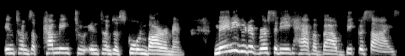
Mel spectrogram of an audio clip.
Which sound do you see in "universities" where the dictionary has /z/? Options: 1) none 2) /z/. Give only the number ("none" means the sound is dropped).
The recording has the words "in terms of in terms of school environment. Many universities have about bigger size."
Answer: 1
